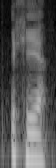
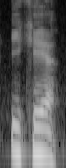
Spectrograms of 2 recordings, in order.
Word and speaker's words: IKEA: IKEA, which is how it's pronounced as well. IKEA. Not IKEA, it's IKEA. It's amazing, isn't it?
